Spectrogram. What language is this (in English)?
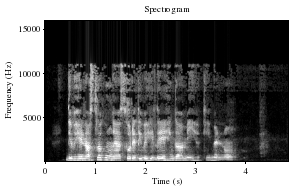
Divehi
